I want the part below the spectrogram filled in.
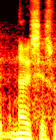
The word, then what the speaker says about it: gnosis: So we get our English word agnostic, gnosis with a silent G.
